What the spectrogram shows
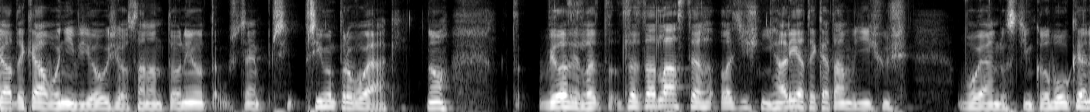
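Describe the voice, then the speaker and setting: A Czech man, a US Air Force sergeant, telling anecdotes in a casual interview, full of filler tags. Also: medium pitch. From Czech Republic.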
